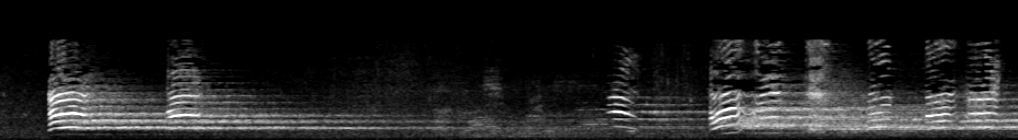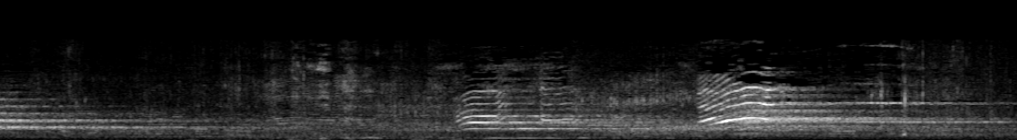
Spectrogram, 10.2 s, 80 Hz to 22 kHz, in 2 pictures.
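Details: Port of Nagoya Public Aquarium beluga whale, 3 February 2019, during fish feeding and play time: rapid series of rising harmonic whistles and chirps, bunched in bursts, with quieter murmuring squeaks in the middle.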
